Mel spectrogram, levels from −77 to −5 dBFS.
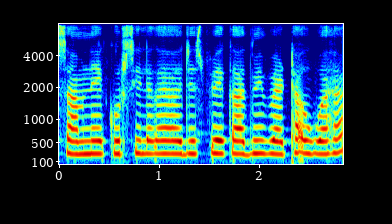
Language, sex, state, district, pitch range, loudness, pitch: Hindi, female, Jharkhand, Garhwa, 270-275 Hz, -14 LUFS, 275 Hz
